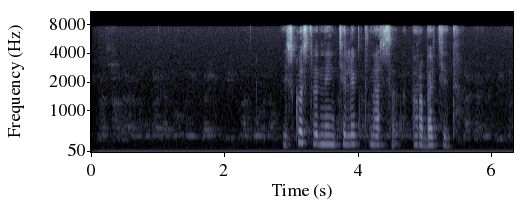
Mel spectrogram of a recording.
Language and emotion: Russian, neutral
